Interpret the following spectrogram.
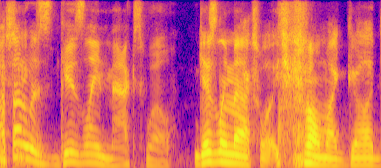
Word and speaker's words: Ghislaine Maxwell: And we are talking about, can anyone pronounce that first name? Maxine Giswell? Maxine Giswell, I think. Hold on, let me I see. thought it was Ghislaine Maxwell.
